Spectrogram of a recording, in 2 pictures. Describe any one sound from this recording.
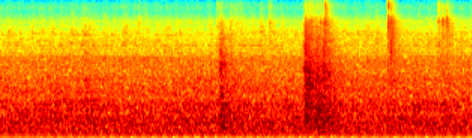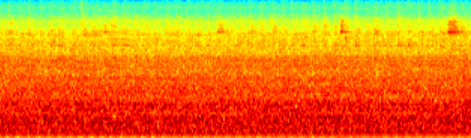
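An electric fan whirs steadily close by.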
